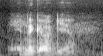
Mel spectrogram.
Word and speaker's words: hypnagogia: Hypnagogia. That's how you say it, or how I say it anyway. I've heard people say it many different ways.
